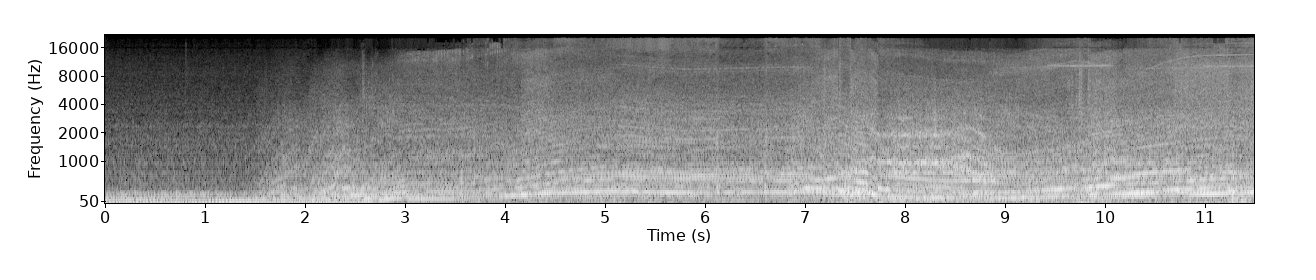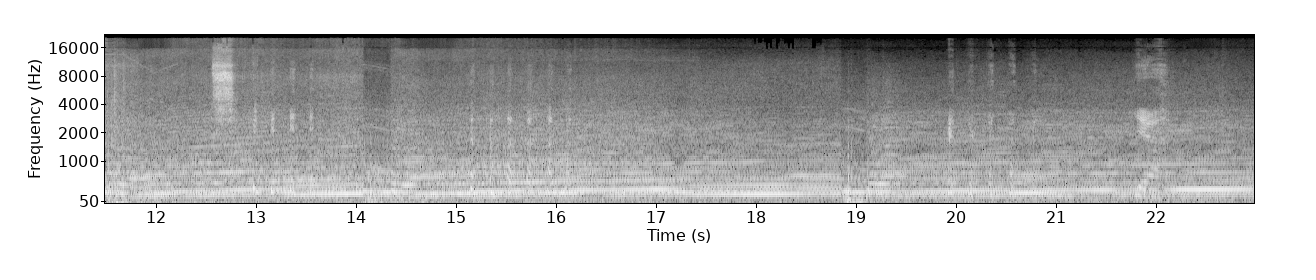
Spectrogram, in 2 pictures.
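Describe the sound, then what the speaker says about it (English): A Honda S2000 in Assetto Corsa EVO cranks and fires up, then revs repeatedly with the engine note climbing and falling, loud and close, while someone talks over it now and then. "Car started."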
